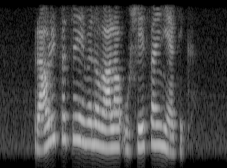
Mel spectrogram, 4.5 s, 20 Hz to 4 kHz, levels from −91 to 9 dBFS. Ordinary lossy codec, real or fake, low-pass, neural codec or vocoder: AAC, 24 kbps; real; 3.6 kHz; none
